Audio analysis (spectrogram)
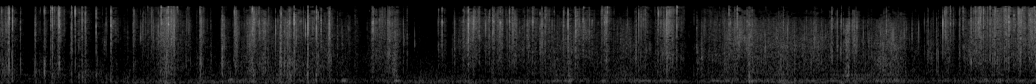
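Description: A handbag covered in coconut shell chips is moved quickly and shaken, then long nails scratch the shell chips while the bag lies on a table. The result is a dense, bright, crinkly rattling and scraping made of rapid dry clicks with almost no low end.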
